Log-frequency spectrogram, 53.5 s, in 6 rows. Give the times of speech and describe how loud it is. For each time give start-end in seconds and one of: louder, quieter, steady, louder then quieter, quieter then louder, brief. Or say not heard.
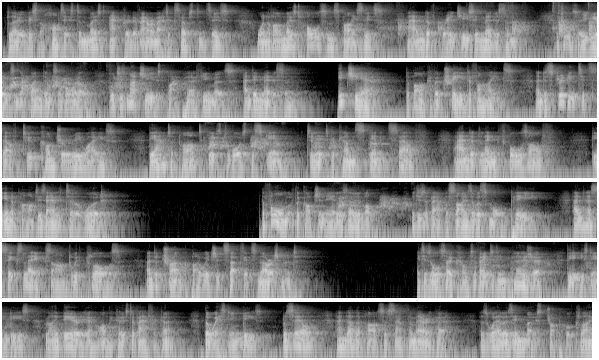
0.1-13.3 steady
13.9-28.4 steady
30.6-40.2 steady
41.9-53.4 steady.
